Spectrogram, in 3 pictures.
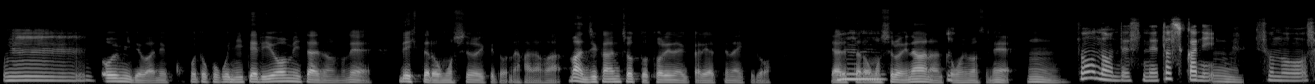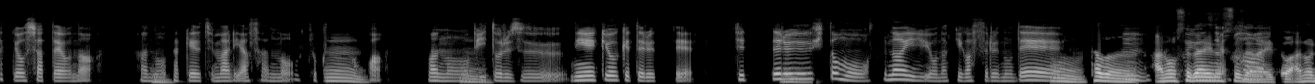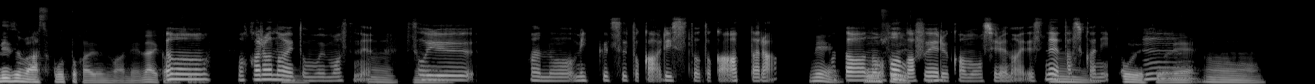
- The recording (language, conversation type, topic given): Japanese, podcast, 一番影響を受けたアーティストはどなたですか？
- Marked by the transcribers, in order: none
